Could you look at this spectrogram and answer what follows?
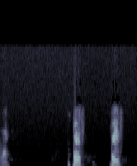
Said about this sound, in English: Can you shut that dog up? Do you hear the dog barking? I do. Yes. Little yapper.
